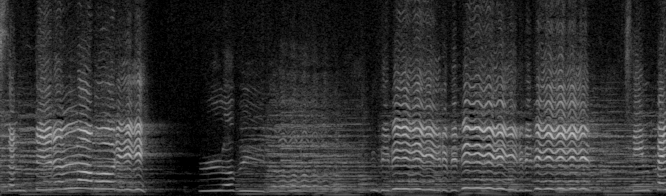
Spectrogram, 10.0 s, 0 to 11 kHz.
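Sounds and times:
woman singing with vibrato: 0:00.0 - 0:10.0.

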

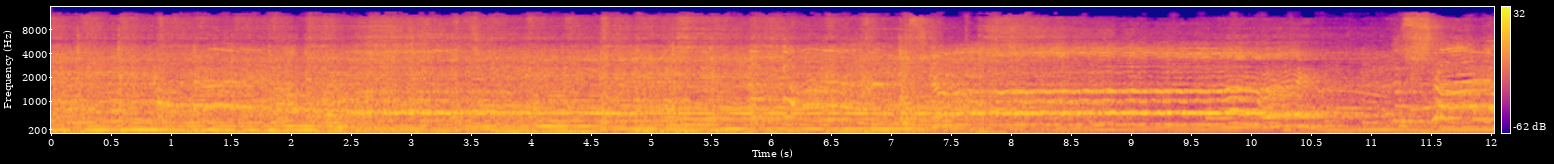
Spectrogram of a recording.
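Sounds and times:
distorted electric guitars: 0:00.0 - 0:12.0
heavy metal band playing live: 0:00.0 - 0:12.0.

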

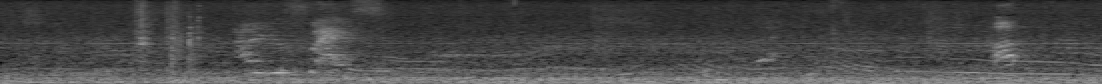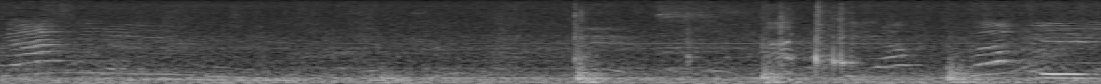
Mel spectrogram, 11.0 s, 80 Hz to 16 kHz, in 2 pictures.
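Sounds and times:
young children calling and babbling: 0:01.1 - 0:11.0.

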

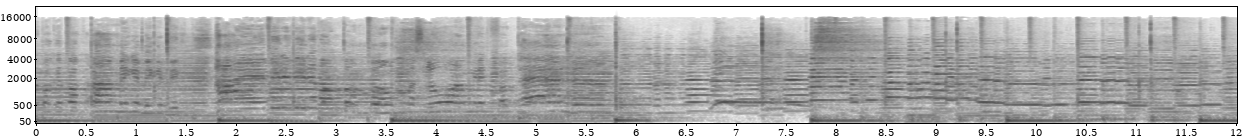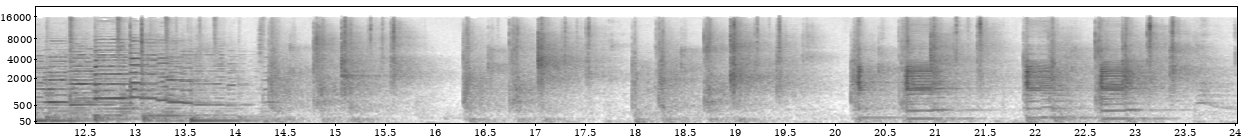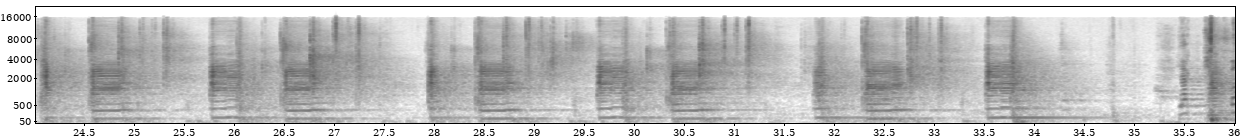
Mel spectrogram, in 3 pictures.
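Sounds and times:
accordion bass notes and chords: 0:00.0 - 0:14.6
feet stamping on wooden stage: 0:07.8 - 0:21.0
hands clapping: 0:08.4 - 0:34.1.

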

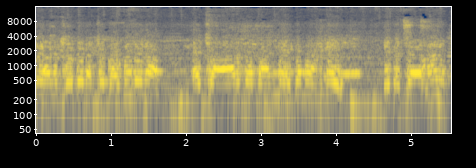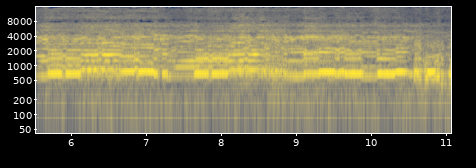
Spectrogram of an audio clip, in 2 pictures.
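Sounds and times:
reed pipe melody: 0:00.0 - 0:11.0.

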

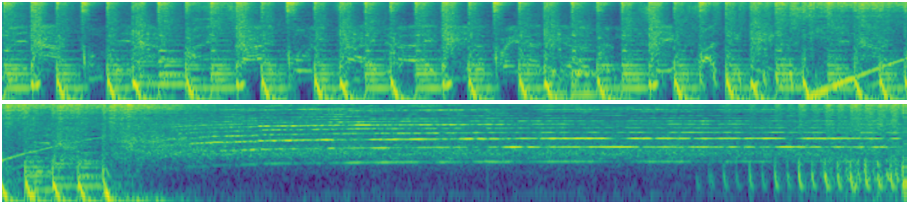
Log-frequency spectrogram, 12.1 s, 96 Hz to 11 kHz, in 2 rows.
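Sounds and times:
rising siren-like synth tone: 0:05.4 - 0:12.0.

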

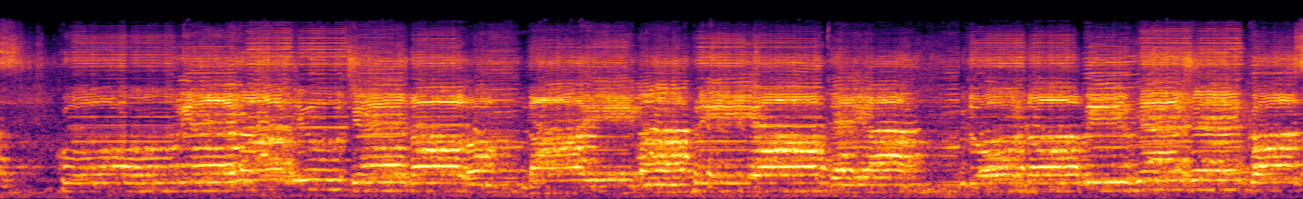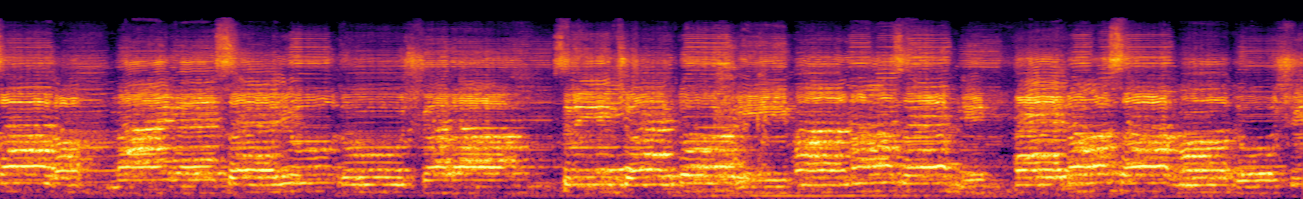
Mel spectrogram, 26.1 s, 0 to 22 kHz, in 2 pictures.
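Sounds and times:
group singing an anthem: 0:00.0 - 0:26.0.

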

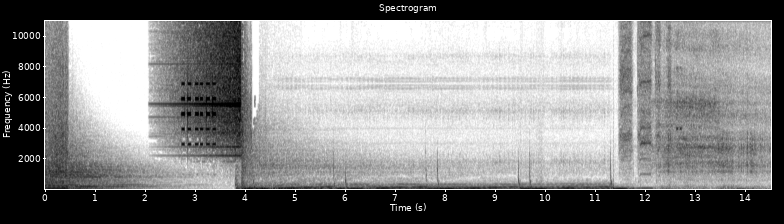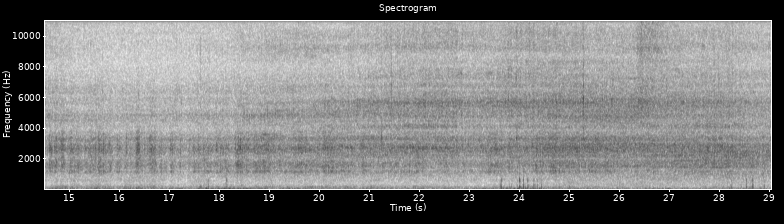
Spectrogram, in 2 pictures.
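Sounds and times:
intro music: 0:00.0 - 0:11.9
road traffic noise: 0:11.6 - 0:16.1, 0:18.1 - 0:29.0.

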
